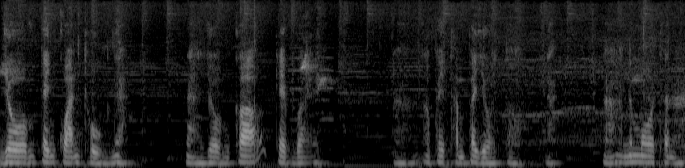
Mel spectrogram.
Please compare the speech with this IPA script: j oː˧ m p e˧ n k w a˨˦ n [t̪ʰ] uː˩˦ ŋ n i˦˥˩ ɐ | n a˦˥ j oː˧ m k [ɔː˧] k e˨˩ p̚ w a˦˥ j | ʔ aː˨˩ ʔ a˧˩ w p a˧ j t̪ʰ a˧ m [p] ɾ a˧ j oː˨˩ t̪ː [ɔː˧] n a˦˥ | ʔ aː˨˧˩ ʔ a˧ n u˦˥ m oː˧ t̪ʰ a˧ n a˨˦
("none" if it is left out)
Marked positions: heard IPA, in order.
t̪ʰ, ɔː˥˩, p, ɔː˨˩

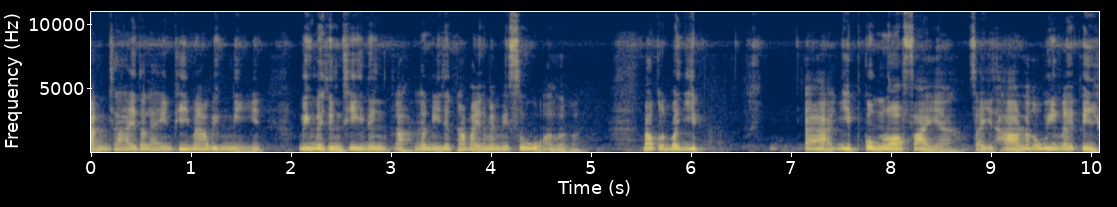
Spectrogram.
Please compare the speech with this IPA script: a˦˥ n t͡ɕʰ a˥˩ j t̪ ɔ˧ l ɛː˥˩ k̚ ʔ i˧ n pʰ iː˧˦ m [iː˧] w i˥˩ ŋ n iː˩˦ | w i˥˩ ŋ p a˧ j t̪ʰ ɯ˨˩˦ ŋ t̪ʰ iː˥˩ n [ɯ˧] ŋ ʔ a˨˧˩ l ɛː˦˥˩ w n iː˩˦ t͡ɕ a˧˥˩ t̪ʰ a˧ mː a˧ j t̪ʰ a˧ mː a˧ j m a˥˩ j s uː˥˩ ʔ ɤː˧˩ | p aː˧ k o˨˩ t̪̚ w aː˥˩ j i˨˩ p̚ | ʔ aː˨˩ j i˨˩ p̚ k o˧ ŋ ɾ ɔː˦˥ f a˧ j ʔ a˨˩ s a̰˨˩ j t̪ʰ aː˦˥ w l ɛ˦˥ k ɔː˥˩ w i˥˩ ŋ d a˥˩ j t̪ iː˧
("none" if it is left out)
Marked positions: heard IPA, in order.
aː˧, ɯ˧

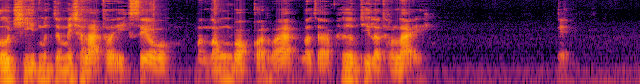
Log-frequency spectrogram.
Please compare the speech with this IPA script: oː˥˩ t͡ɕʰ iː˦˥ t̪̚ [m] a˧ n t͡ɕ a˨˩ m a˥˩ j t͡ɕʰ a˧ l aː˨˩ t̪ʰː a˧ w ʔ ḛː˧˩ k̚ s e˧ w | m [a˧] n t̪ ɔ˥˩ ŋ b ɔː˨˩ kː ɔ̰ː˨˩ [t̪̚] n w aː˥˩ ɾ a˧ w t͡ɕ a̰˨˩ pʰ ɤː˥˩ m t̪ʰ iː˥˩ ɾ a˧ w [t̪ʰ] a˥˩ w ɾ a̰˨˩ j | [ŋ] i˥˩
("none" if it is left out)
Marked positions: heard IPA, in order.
m, a˧, none, t̪ʰ, n

